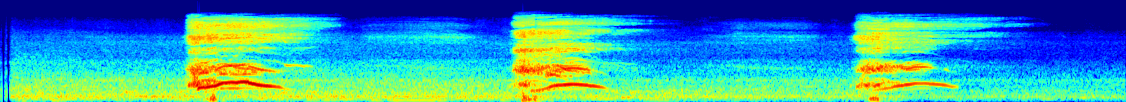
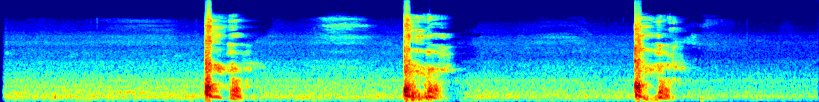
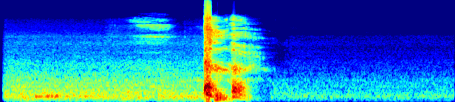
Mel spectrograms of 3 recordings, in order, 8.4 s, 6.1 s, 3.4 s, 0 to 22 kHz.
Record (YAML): exhalation_length: 8.4 s
exhalation_amplitude: 26961
exhalation_signal_mean_std_ratio: 0.54
three_cough_length: 6.1 s
three_cough_amplitude: 32768
three_cough_signal_mean_std_ratio: 0.32
cough_length: 3.4 s
cough_amplitude: 32768
cough_signal_mean_std_ratio: 0.28
survey_phase: beta (2021-08-13 to 2022-03-07)
age: 18-44
gender: Male
wearing_mask: 'No'
symptom_none: true
smoker_status: Ex-smoker
respiratory_condition_asthma: true
respiratory_condition_other: false
recruitment_source: REACT
submission_delay: 2 days
covid_test_result: Negative
covid_test_method: RT-qPCR
influenza_a_test_result: Unknown/Void
influenza_b_test_result: Unknown/Void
